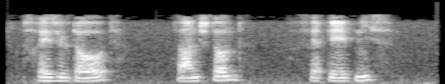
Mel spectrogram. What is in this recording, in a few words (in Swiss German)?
"resultatt", alsace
